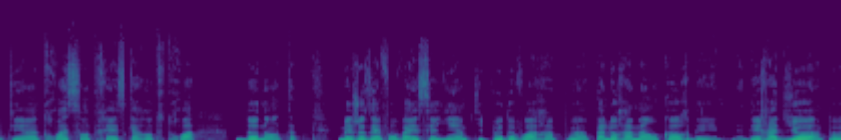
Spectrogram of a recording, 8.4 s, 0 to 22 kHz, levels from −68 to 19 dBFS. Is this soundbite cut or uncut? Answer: uncut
